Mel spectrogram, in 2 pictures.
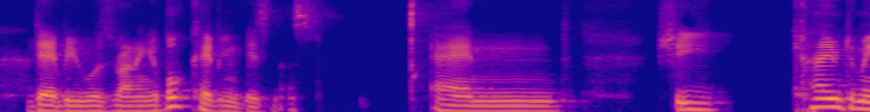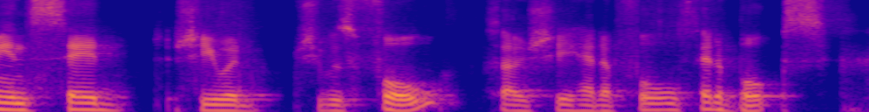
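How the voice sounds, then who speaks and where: A man with an Australian accent, fairly low pitch, ordinary pitch variation and a moderate pace. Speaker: business coach. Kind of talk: webinar presentation.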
